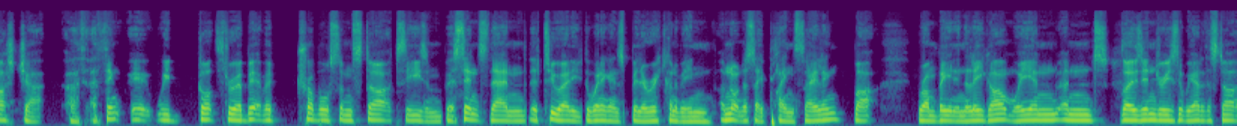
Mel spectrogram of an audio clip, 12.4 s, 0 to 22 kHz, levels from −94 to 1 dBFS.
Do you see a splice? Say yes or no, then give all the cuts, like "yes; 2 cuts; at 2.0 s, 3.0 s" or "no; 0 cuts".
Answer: yes; 7 cuts; at 2.0 s, 4.0 s, 4.4 s, 5.2 s, 5.8 s, 6.6 s, 11.2 s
